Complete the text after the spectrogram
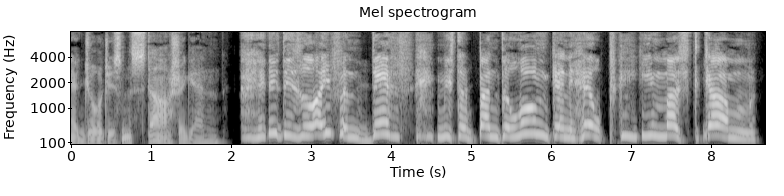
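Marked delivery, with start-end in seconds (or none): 2.1-8.6 put-on much higher, very slow, accented begging; desperate plea. George begs the doorman to fetch Pantaloon, slow and desperate. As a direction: drag each word out in despair.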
